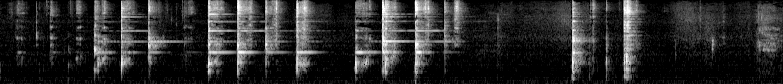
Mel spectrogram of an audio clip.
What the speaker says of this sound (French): Je vais utiliser un fouet pour pouvoir mélanger de façon homogène ma crème avant de la verser sur mon chocolat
